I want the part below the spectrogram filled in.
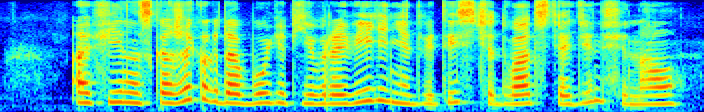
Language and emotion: Russian, neutral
